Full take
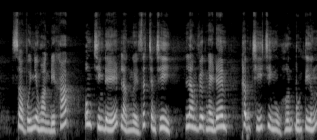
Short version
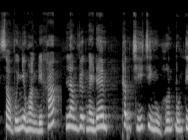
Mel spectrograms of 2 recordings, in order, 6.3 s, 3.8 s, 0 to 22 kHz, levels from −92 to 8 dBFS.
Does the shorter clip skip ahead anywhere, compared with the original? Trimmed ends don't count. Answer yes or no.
yes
